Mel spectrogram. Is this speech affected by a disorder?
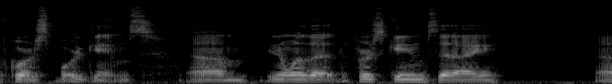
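Yes: ALS.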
